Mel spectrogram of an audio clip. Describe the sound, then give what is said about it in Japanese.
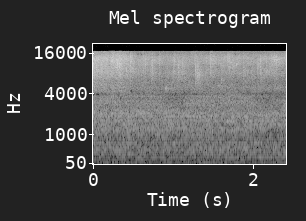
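A shower runs in a bathroom, giving a steady, even hiss of falling water with no breaks from start to finish. “風呂溜めてなかったけ、シャワーでいいだろ。”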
